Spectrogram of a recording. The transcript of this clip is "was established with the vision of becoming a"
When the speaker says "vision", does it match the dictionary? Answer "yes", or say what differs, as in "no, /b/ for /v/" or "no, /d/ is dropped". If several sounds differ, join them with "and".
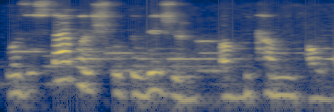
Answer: yes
